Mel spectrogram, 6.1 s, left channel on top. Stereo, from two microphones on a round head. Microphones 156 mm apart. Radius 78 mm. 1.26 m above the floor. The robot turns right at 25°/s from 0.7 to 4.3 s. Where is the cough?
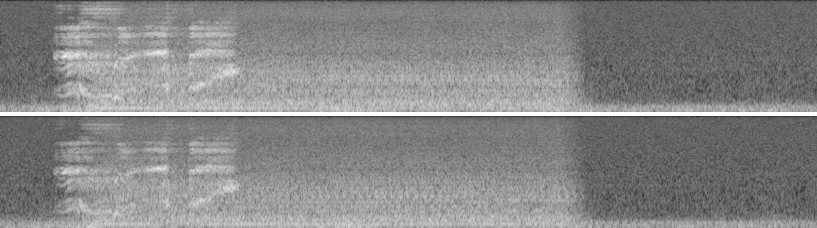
40° left (ahead or behind); by 1.9 s 10° left (ahead or behind).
